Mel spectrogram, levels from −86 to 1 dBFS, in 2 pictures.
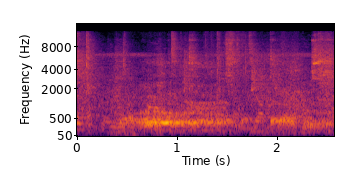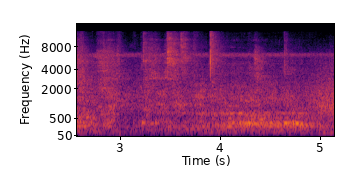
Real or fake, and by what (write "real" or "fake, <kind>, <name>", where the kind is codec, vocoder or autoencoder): fake, vocoder, BigVGAN v2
